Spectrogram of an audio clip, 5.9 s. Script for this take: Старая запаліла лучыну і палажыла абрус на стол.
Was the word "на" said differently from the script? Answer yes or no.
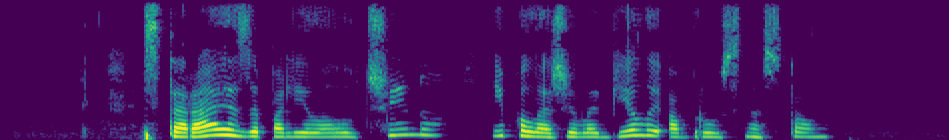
no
